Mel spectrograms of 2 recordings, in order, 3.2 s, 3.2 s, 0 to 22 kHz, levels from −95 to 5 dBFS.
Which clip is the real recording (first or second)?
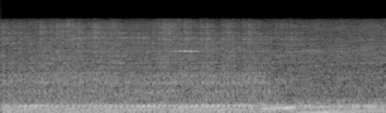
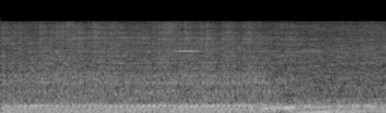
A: first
